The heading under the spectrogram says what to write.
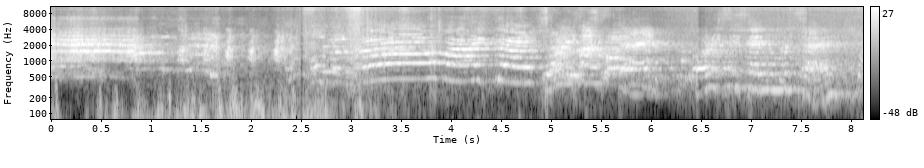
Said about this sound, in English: I've got a clip of the bingo so you can hear it in action. And again, let me remind you that we are four doors away, and all I've done is stuck a microphone out of the window here.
